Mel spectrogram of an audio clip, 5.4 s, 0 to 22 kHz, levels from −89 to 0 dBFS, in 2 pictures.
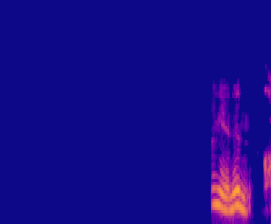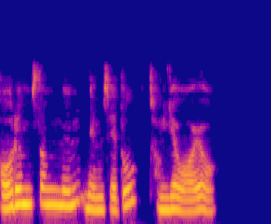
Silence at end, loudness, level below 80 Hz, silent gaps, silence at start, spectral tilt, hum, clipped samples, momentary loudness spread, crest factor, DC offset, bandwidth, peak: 0.55 s; -16 LUFS; -62 dBFS; none; 2.1 s; -8 dB/octave; none; under 0.1%; 17 LU; 18 dB; under 0.1%; 7.4 kHz; -2 dBFS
